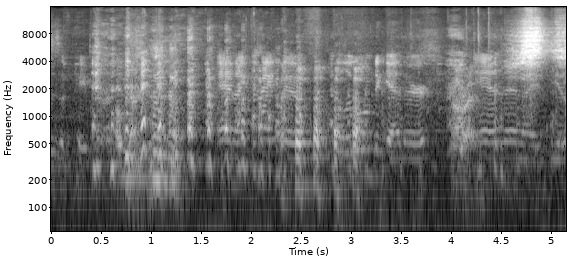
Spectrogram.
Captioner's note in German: Gelächter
